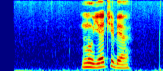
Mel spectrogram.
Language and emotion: Russian, neutral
